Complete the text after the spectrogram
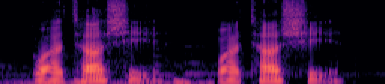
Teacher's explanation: so you go low high low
